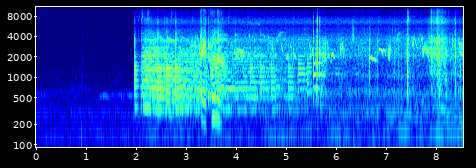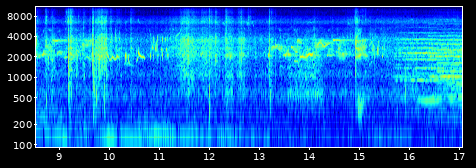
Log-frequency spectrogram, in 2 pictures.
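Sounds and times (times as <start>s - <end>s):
birds twittering: 2.7s - 16.4s
rustling: 5.6s - 15.6s.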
